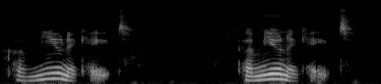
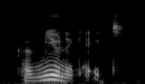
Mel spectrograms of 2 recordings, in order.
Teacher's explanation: you can hear it goes up on the mu right on the second syllable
